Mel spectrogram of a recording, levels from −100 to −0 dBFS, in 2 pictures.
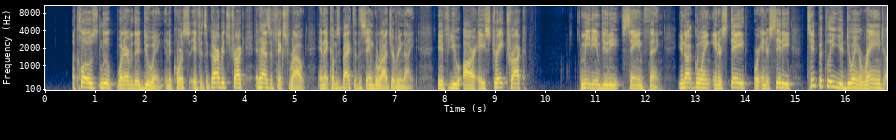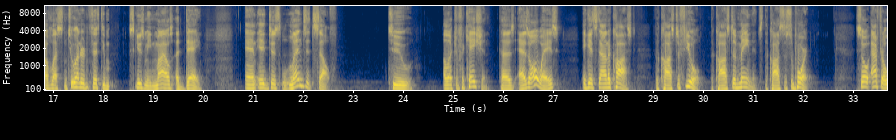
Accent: American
